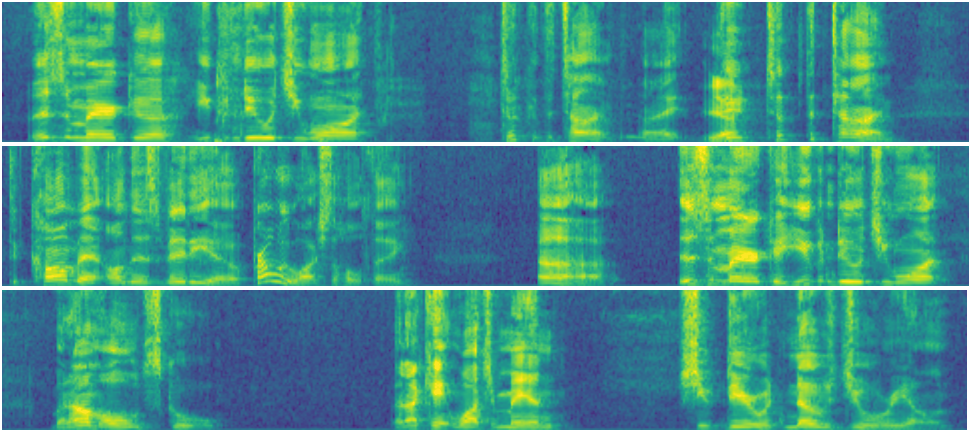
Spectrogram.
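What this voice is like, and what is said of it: Put-on accent imitating a commenter. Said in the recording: “I'm going to do it with my accent that I think he probably talked in.”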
